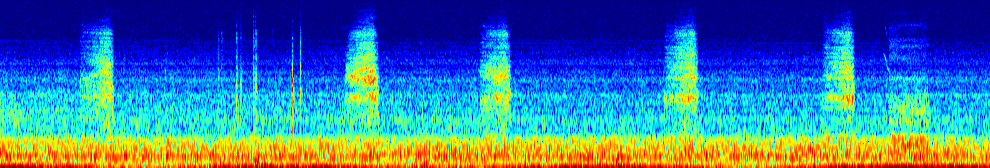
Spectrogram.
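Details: Begging wild barn owl nestlings while their mother feeds them: repeated rasping, hissy shrieks, about six short bursts roughly every one to two seconds, with a few faint clicks, over constant low humming noise.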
